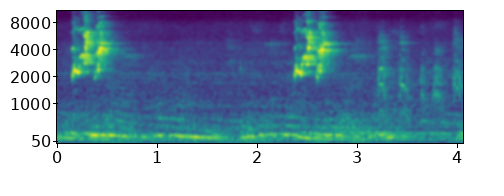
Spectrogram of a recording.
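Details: Black-throated laughingthrush in loud midday song: two harsh, scratchy bursts about two seconds apart, then faint clicking notes, with a low hum underneath.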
